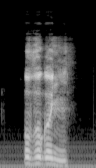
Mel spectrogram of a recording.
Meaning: ovogonium, oogonium
- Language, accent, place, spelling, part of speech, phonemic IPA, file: French, France, Lyon, ovogonie, noun, /ɔ.vɔ.ɡɔ.ni/, LL-Q150 (fra)-ovogonie.wav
